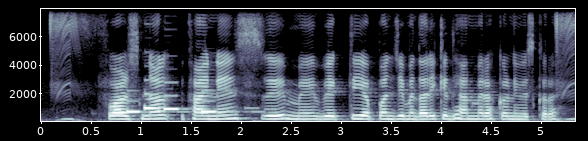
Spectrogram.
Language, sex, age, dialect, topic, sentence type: Magahi, female, 31-35, Western, banking, statement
